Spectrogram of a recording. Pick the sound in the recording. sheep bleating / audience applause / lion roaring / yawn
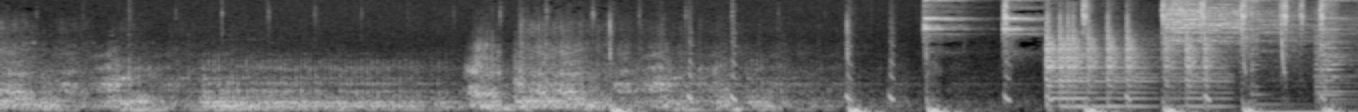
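lion roaring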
